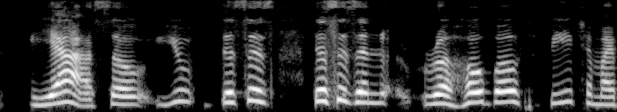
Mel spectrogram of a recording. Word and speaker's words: Rehoboth Beach: So yeah, so this is in Rehoboth Beach. Am I pronouncing this right? Correct. Rehoboth Beach, Delaware.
